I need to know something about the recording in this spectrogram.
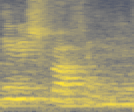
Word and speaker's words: Inishbofin: Inishbofin. I think it's just purgatory. It's Ma'am, how do you pronounce the name of the island? Inishbofin.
